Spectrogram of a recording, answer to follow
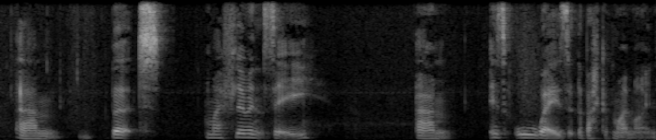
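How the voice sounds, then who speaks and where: A woman's voice has a dark, mellow tone and is somewhat breathy. Her pitch shows ordinary variation. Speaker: children's author and speech therapist. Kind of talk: interview. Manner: hesitant, many fillers.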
